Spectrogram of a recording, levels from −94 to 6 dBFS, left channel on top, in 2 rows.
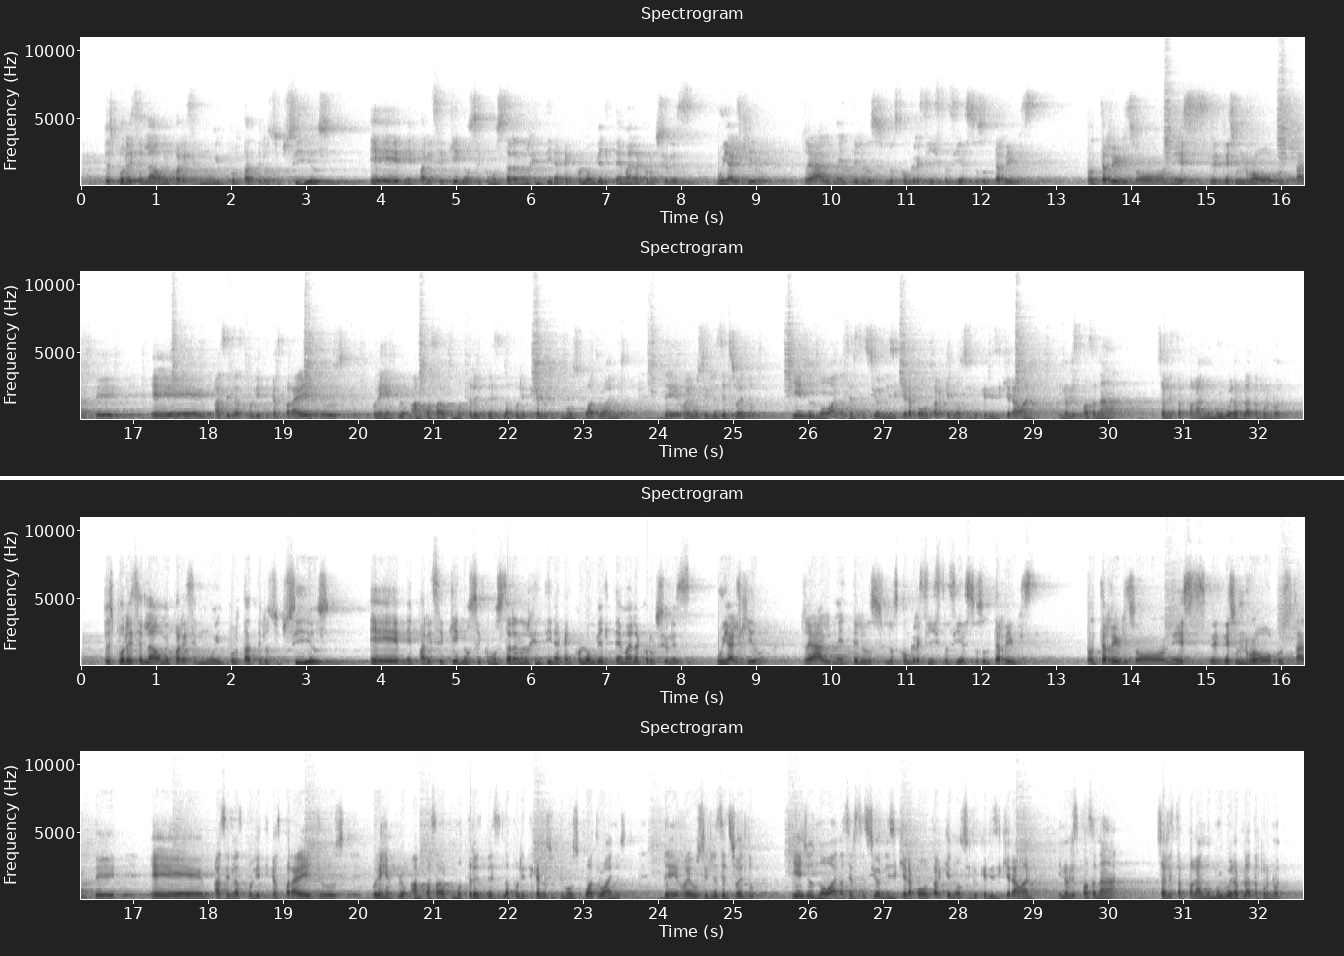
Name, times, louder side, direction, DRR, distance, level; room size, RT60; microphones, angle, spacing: voice 1, 0.3-3.3 3.9-8.0 8.5-9.1 9.6-12.5 13.4-16.8 17.2-19.7 20.2-23.5 24.0-25.3 25.8-29.0 29.3-30.1 30.7-32.3, right 4 dB, 45° right, 11 dB, 0.4 m, -27 dB
sound 1, 13.7-22.5 22.9-29.7, equal, 55° left, 2.6 m, -47 dB
20.0 x 16.5 x 2.5 m, 2.8 s
head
